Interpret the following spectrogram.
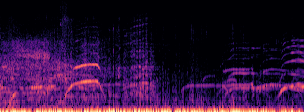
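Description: Roller-coaster riders whooping and screaming, long drawn-out "woo" calls, a few overlapping, loudest from about four seconds in, over a steady low rumble of wind on the microphone as the train speeds along.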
